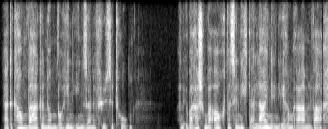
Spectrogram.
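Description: Ein Mann liest ein Hörbuch ausdrucksvoll und dramatisch vor. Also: male voice, medium pitch, fairly quick, breathy edge, dry recording, studio quality. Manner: expressive, dramatic storytelling. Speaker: audiobook narrator. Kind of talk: scripted audiobook narration.

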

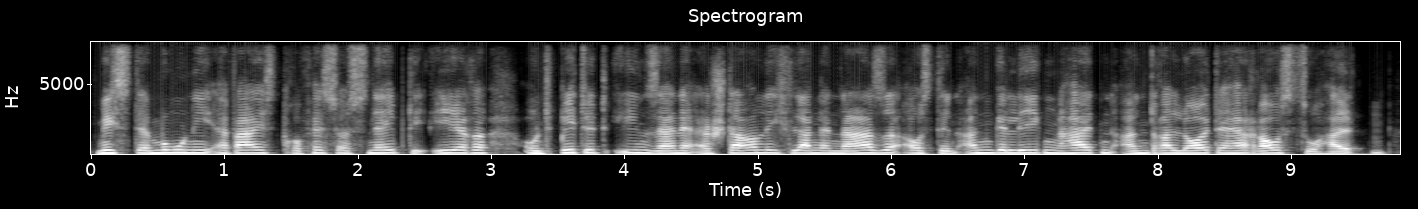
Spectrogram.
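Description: A man's voice: sits high, fairly even intonation, measured pace, few pauses, pitched above the performer's own voice. A man voicing a mocking enchanted map that speaks with mock-polite, taunting formality. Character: mocking enchanted map, cheeky male pranksters' voice.

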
